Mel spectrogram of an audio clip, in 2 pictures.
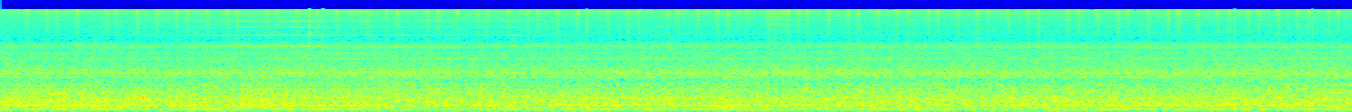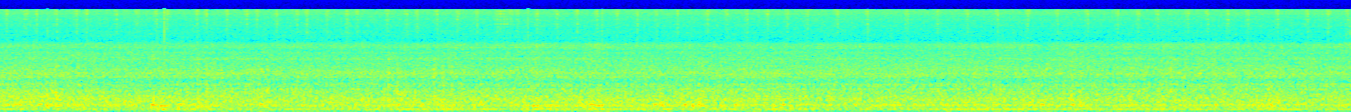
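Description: Steady road noise inside a car cruising on a freeway: a low hum of engine and tyres under a constant rush of wind.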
